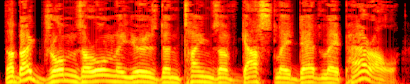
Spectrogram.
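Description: A man voicing a grumpy, sneering rival Viking chief in a storybook, booming with indignation. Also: expressive, a little slow, slightly rough, no room sound. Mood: sneering, disapproving.

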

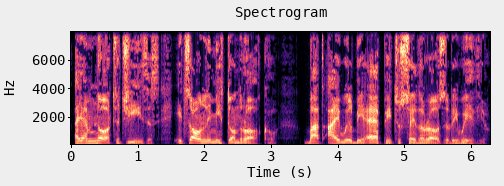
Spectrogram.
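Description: A man's voice: medium pitch, very animated, normal speed, gravelly, dry recording, pitched above the performer's own voice. A man voicing an affable, easily flustered Italian parish priest in an audiobook story. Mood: flustered, polite.

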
